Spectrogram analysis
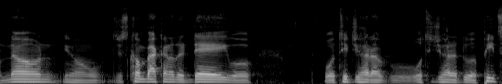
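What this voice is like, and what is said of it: Put-on Italian New York accent. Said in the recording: “he's in a New York accent, which I'm probably not too good at it, an Italian New York accent.”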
